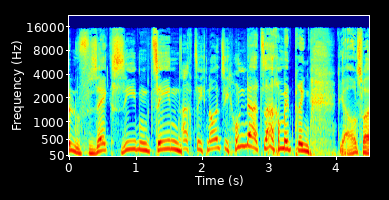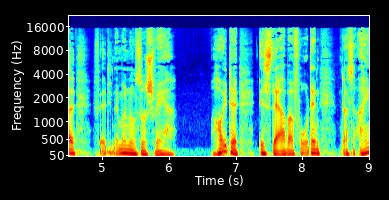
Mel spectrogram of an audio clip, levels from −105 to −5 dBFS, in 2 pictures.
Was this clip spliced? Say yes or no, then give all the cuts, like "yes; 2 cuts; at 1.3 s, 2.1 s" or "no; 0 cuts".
yes; 2 cuts; at 1.7 s, 8.1 s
